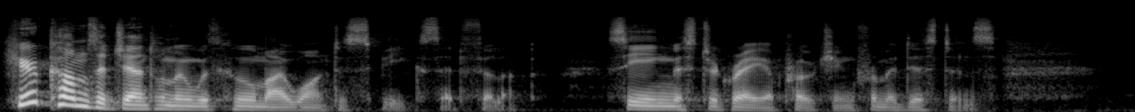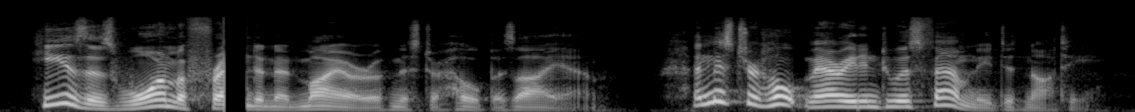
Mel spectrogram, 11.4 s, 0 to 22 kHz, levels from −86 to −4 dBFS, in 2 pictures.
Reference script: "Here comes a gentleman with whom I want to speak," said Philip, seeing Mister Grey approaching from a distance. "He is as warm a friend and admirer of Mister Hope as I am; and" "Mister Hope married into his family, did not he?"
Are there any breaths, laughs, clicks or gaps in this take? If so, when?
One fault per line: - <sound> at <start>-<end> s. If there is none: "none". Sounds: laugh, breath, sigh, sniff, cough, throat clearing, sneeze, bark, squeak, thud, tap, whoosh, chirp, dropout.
- dropout at 6.8-6.9 s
